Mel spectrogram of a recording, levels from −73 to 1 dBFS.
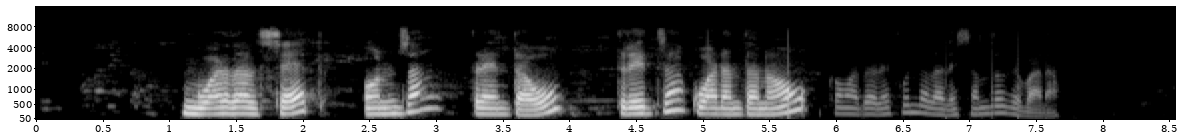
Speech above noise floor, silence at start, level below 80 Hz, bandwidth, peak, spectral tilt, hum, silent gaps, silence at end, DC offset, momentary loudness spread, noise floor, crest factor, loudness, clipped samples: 65 dB; 1.1 s; -62 dBFS; 7.8 kHz; -2 dBFS; -6 dB/octave; none; none; 1 s; under 0.1%; 23 LU; -81 dBFS; 16 dB; -15 LUFS; under 0.1%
